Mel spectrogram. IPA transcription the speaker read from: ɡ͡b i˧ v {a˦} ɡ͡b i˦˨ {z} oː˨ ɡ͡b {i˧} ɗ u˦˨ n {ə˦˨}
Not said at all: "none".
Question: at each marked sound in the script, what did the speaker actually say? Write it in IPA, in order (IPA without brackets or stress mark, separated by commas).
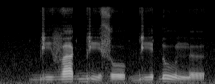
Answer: a˦, z, i˧, ə˨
